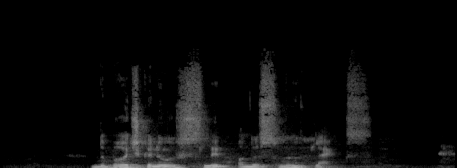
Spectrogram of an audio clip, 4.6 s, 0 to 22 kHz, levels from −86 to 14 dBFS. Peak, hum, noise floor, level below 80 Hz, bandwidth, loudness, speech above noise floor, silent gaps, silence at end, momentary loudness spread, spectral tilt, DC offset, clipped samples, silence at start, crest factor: -14 dBFS; none; -75 dBFS; -66 dBFS; 14.5 kHz; -29 LUFS; 46 dB; none; 0.15 s; 17 LU; -6 dB/octave; under 0.1%; under 0.1%; 0.9 s; 16 dB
